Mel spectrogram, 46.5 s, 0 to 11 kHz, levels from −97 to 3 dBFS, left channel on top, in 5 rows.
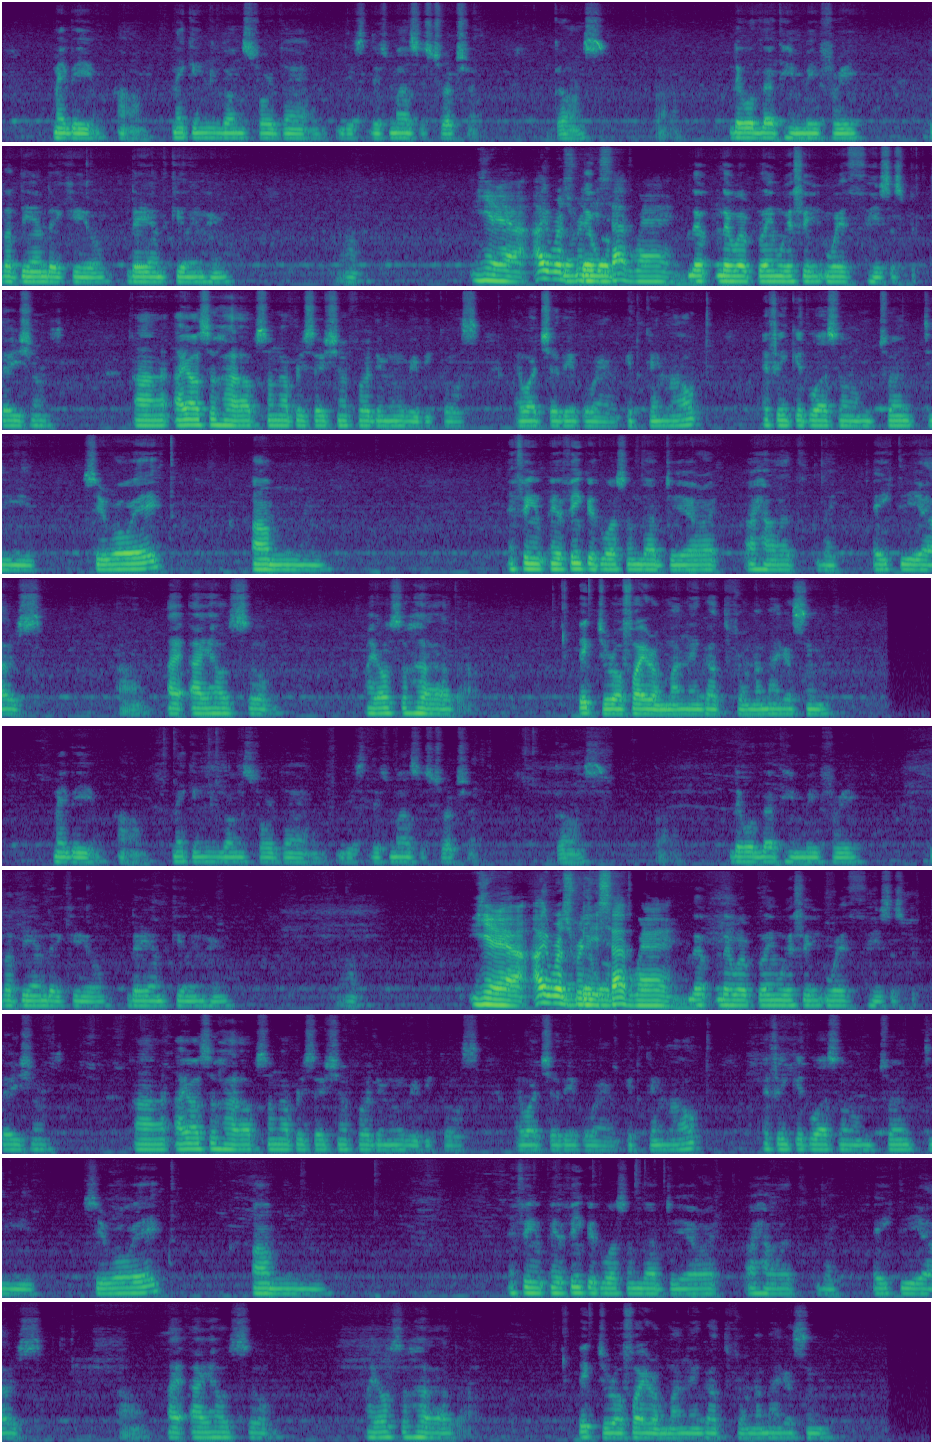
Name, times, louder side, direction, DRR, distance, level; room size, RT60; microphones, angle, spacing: voice 1, 0.5-1.4 1.7-4.7 5.6-6.0 6.6-6.7 7.3-8.6 9.3-11.6 12.7-12.9 14.9-15.4 16.2-18.3 18.6-19.1 19.9-23.3 23.7-24.8 25.1-25.5 26.2-28.2 28.7-29.5 30.4-31.1 33.0-35.0 35.3-35.8 36.1-36.2 36.6-37.6 38.4-38.6 38.9-39.9 40.9-41.8 43.0-45.5, left 4 dB, 55° left, 0.5 m, -30 dB
voice 2, 14.0-16.2, right 4 dB, 70° right, 0.4 m, -24 dB
2.4 x 2.0 x 2.6 m
head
